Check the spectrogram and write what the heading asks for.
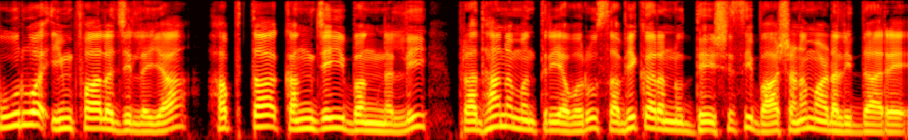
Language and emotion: Kannada, neutral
